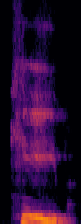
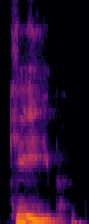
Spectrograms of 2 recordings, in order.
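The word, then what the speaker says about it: Cib: Pathfinder, is Keeb, C-I-B, Keeb, right?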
